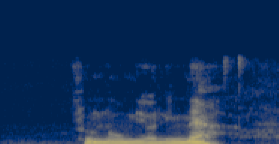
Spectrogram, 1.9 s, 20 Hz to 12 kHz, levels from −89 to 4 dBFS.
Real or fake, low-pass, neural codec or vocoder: fake; 7.2 kHz; codec, 16 kHz, 16 kbps, FunCodec, trained on LibriTTS, 50 frames a second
